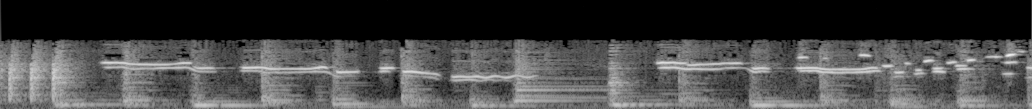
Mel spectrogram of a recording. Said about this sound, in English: Hey, you gotta do it. You just gotta whistle to that one, folks.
